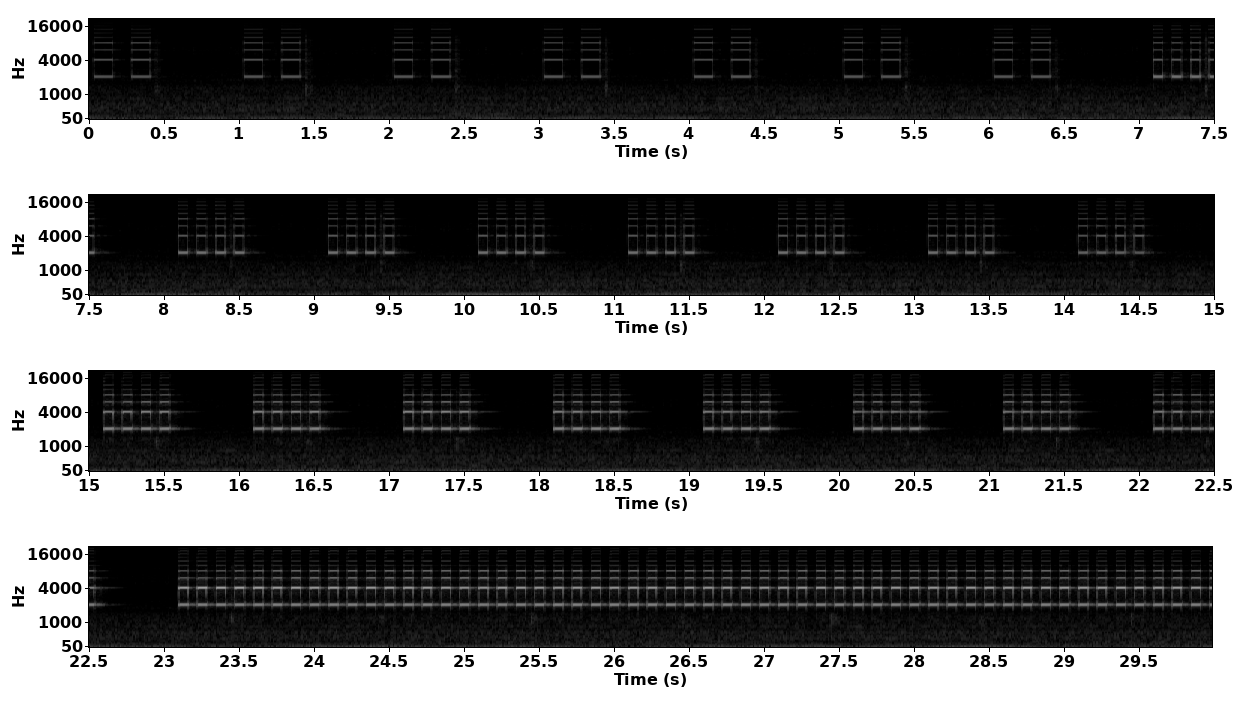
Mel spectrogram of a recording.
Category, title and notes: Sound effects > Objects / House appliances
ALRMClok-Blue Snowball Microphone, CU Travel Alarm Clock, Beeping In Various Intensities, Speeds Nicholas Judy TDC
A travel alarm clock beeping in various intensities and speeds.
alarm, beeping, Blue-brand, Blue-Snowball, clock, intensities, speeds, travel, various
